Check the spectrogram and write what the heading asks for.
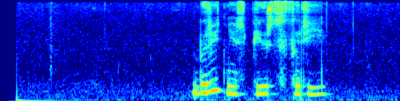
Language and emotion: Russian, sad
